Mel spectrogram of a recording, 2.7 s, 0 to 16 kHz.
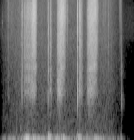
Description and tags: Wiping the skin of an apple three times with a very bright, dense timbre. The amplitude was raised slightly to achieve a workable volume. Recorded in a hifi sound studio at Stanford U with a Sony PCM D-50 very close to the source, a yellow/green golden delicious.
